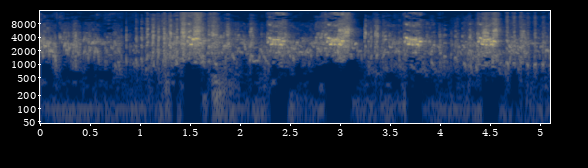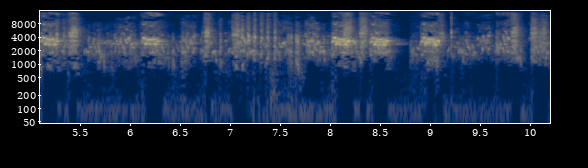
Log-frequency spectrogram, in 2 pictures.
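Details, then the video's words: Long unbroken budgerigar warble: rapid scratchy chatter with rhythmic louder buzzy squawks recurring roughly every half second to second, full of rasping, noisy texture throughout. "Kuş sesi - Muhabbet Kuşu"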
